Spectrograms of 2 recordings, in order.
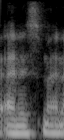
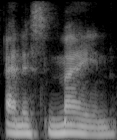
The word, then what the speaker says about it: Enys Men: horror so tell us a bit about about enisman I mean I thought it was also called Enis men I mean actually I found out since that it's pronounced um Anis M which is means Stone Island which um is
